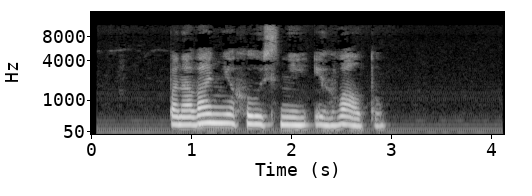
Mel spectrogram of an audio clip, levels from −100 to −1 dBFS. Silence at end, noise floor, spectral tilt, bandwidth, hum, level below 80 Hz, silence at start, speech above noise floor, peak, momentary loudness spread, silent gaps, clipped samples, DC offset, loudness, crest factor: 1.2 s; -57 dBFS; -7 dB/octave; 11.5 kHz; 50 Hz at -40 dBFS; -56 dBFS; 0.8 s; 37 dB; -6 dBFS; 15 LU; none; under 0.1%; under 0.1%; -21 LUFS; 18 dB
